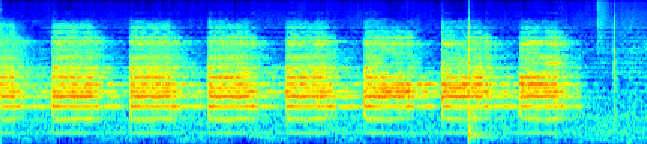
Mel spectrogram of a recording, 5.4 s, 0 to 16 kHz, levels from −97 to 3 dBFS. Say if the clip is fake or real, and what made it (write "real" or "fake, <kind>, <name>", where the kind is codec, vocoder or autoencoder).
fake, autoencoder, DAC-VAE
